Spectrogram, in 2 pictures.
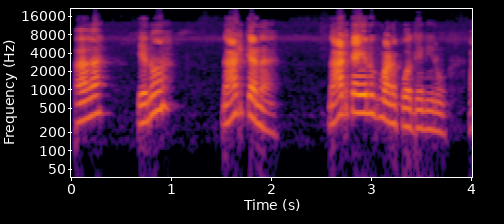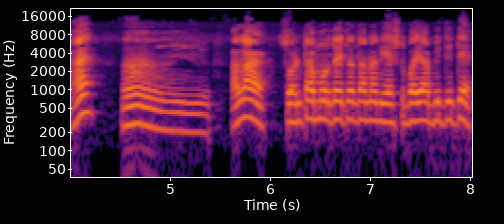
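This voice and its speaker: A woman's voice: high-pitched, lively intonation, moderate pace. A woman voicing a young village woman in a cartoon, scolding her sweetheart with dramatic sighs. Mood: indignant. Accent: Karnataka rural Kannada. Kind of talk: cartoon voice acting.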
